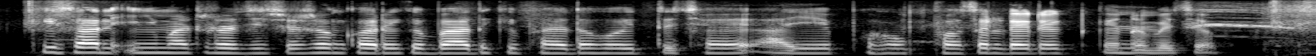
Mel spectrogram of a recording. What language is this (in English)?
Maithili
